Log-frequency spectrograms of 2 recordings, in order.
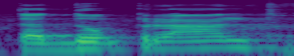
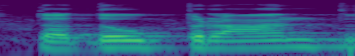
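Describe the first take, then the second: First: तदुपरांत said as "tadupraant"; correct u vowel. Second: तदुपरांत said as "tadopraant"; wrong o vowel. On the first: Teacher giving the correction, तदुपरांत said with "du". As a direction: say u after the d in तदुपरांत. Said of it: "ऊ की मात्रा आती है". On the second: Teacher naming the mistake, तदुपरांत said with "do". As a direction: say o after the d in तदुपरांत. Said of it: "ओ की नहीं". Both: Shown as a demonstration.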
